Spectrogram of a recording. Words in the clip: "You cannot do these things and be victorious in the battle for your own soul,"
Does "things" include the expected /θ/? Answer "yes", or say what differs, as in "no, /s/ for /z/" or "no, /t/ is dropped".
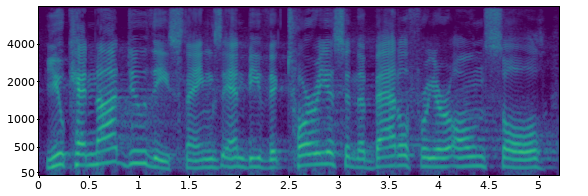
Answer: yes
